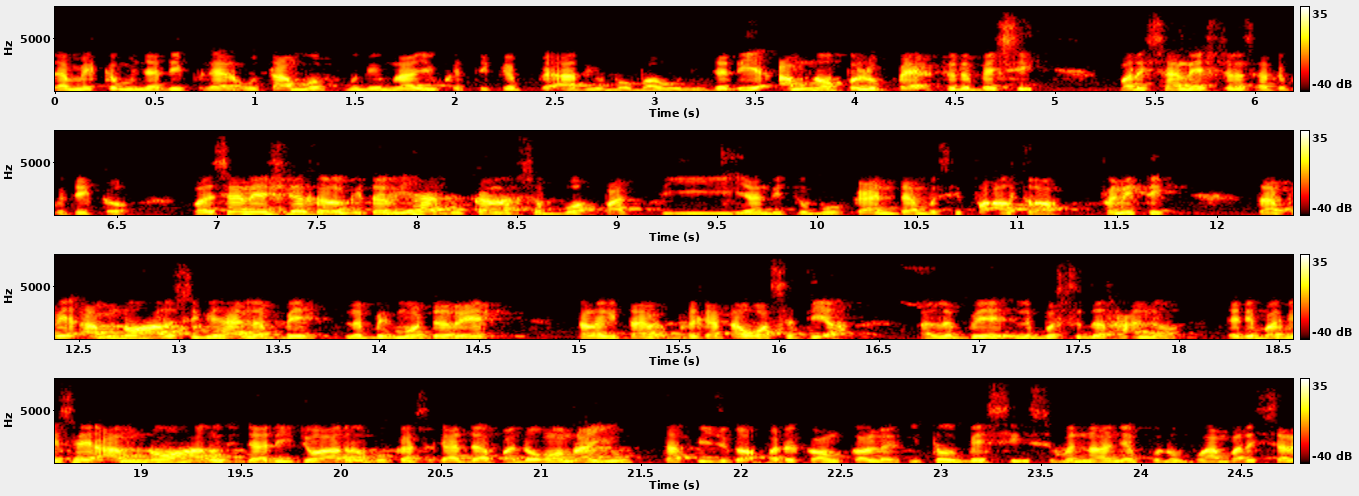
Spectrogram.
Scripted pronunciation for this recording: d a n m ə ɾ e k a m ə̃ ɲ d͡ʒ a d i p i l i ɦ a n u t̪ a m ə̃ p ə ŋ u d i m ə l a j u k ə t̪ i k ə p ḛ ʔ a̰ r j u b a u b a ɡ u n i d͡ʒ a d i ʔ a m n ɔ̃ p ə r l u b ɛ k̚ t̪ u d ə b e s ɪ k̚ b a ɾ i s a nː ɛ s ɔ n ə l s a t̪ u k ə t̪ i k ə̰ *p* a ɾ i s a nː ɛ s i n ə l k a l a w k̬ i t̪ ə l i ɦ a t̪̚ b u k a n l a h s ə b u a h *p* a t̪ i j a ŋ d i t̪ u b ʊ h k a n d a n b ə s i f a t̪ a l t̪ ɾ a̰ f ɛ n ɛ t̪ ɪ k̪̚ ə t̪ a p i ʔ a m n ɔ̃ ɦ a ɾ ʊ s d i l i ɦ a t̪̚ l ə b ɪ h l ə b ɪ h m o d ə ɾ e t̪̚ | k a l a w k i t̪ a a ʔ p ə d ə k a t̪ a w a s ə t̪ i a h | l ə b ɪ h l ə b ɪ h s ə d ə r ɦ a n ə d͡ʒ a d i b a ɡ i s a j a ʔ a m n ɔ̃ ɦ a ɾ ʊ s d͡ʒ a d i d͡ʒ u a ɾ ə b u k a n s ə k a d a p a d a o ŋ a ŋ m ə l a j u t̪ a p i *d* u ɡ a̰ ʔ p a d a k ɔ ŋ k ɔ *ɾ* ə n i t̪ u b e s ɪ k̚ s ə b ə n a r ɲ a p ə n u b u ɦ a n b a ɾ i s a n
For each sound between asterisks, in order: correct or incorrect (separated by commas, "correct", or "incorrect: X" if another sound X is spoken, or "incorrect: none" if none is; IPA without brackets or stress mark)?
incorrect: b, correct, incorrect: d͡ʒ, incorrect: l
